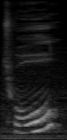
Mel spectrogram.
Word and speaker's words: 좋아: And the reason I say that is for this particular carry-on rule, yes, the H is silent. We do not carry that sound on.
